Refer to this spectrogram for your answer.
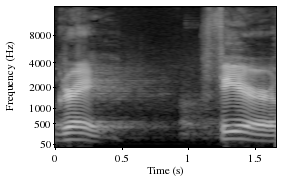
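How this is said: It is said in a dismayed, sarcastic tone. The fear is something bad and unwelcome. "It could be like, oh, great. Fear. Like, oh, no"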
